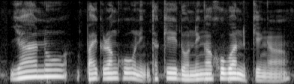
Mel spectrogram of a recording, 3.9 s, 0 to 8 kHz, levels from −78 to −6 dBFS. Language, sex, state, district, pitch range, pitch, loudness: Garo, male, Meghalaya, South Garo Hills, 115-145 Hz, 135 Hz, -18 LUFS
